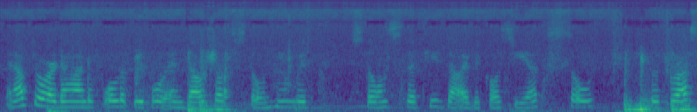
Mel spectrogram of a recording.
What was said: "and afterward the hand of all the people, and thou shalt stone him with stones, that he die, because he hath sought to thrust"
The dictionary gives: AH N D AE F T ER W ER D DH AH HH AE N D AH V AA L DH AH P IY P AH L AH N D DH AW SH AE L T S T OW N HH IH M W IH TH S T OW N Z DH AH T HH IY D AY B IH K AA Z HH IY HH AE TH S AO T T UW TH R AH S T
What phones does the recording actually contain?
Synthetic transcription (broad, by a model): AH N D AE F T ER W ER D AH HH AE N D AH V AA L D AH P IY P AH L AH N D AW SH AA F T S T OW N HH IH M W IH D S T OW N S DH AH T HH IY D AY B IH K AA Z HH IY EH T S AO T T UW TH R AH S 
